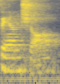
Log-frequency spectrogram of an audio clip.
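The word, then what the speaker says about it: Featherstonehaugh: Um, she said it's pronounced Fanshaw. You needed all those letters for Fanshaw.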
